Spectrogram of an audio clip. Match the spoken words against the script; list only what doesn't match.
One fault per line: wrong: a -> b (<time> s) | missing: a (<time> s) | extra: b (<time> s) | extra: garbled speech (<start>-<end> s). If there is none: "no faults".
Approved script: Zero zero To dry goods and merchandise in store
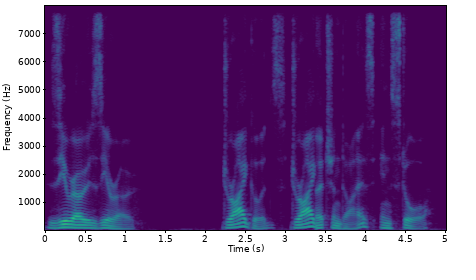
missing: To (1.1 s)
wrong: and -> dry (3.0 s)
